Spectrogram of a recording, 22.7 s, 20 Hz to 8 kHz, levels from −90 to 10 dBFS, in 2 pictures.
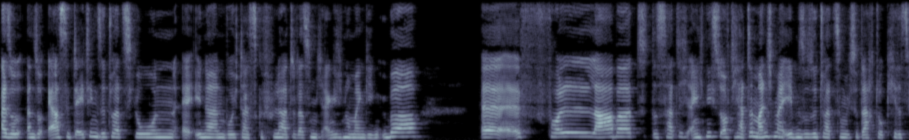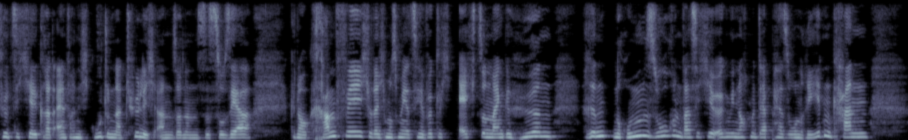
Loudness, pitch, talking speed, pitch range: -27 LUFS, 200 Hz, 210 wpm, 190-225 Hz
